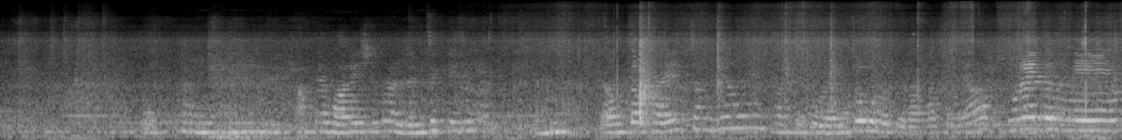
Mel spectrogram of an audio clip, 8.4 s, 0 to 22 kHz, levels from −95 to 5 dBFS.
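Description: No technical faults are audible.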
